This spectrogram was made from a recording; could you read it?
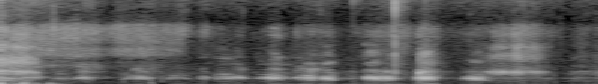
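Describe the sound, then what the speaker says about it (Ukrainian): Domestic geese in a snowy yard give short nasal honks and cackles, several calls in an uneven run at close range, with no talk over them. "Лізу до своїх гусиків."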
